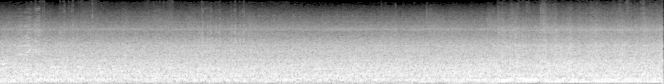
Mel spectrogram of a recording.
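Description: Machinery hums steadily in a large hall.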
